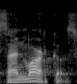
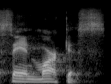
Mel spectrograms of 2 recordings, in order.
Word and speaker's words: San Marcos: Because I'm pronouncing it the way that you would say it in Spanish. San Marcos, right? And they were like, "No, it's San Marcus." Like Marcus, not Marcos.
